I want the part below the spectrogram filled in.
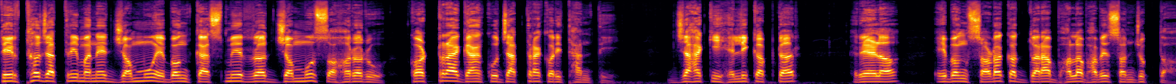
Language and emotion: Odia, neutral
